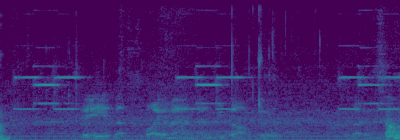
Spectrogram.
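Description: Care-home call-cord alarm sounding: a short electronic pattern of several high beeps repeating about every second and a half, the signal that someone has pulled an alarm cord and is calling for staff.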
